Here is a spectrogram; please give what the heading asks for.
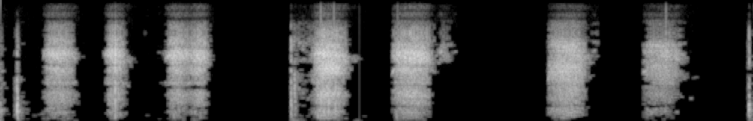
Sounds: Sniff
